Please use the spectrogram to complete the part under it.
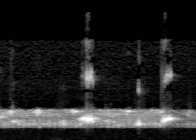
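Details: Critically endangered Pickersgill's reed frog in reed beds in KwaZulu-Natal, South Africa, recorded for a study of airplane noise: a very soft call of insect-like pulsed chirps, each falling slightly in pitch, over a steady high hiss.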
